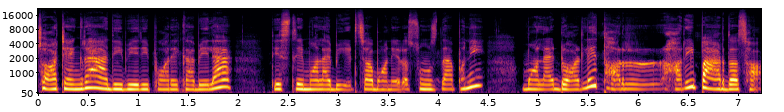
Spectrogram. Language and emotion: Nepali, fearful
